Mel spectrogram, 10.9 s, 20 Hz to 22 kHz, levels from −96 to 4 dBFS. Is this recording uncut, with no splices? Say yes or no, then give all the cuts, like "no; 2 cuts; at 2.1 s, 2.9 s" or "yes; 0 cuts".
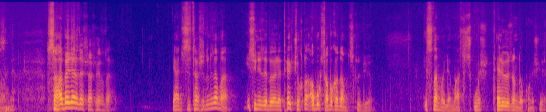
yes; 0 cuts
